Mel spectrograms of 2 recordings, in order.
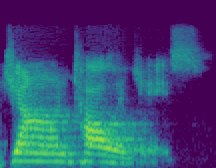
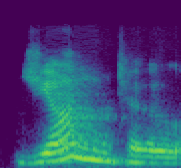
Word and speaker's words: Geontologies: I say Geontologies, and other people say Geonto. I don't know. I hear it all sorts of ways.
